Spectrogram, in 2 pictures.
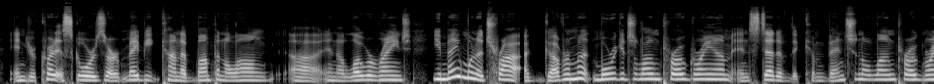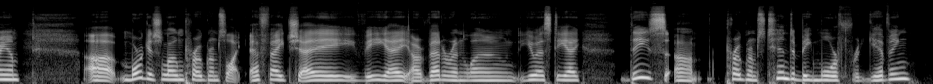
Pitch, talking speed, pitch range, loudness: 205 Hz, 160 wpm, 185-235 Hz, -16 LUFS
